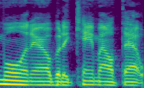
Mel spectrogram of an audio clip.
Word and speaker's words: Mulinaro: So, usually it's pronounced Mulinaro, and he was like, Mulinaro.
